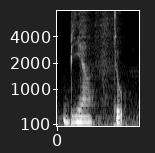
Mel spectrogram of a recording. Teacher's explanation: Bientôt, you see, I don't pronounce the last T.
